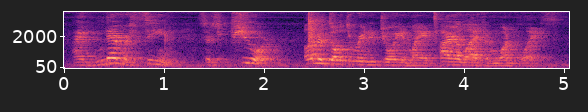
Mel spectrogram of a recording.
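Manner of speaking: elated wonder. Retold or imitated. Marvelling at the crowd's joy.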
